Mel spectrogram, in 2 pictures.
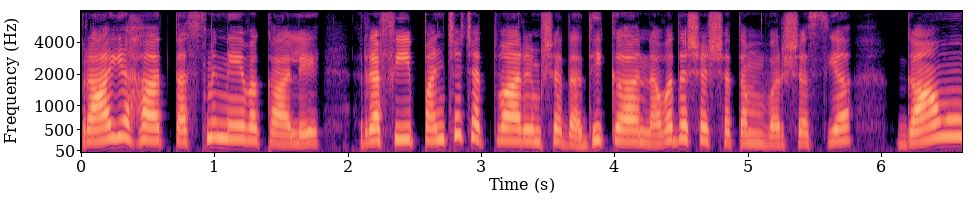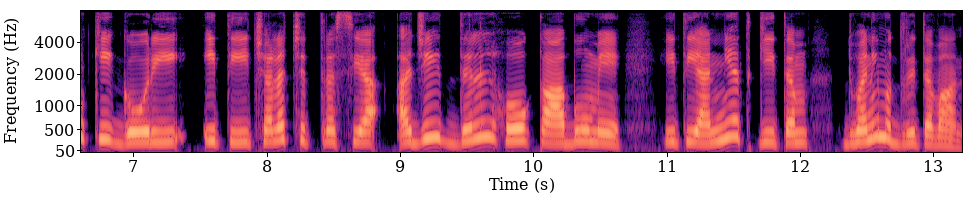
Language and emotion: Sanskrit, neutral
